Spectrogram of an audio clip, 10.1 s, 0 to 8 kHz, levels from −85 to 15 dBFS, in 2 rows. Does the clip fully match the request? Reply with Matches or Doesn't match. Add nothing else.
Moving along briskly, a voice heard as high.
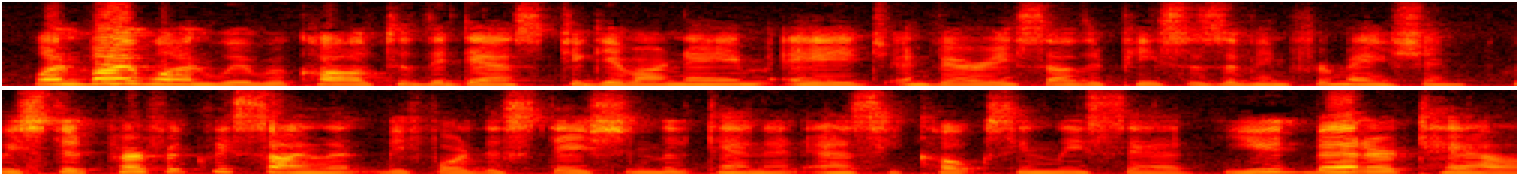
Matches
